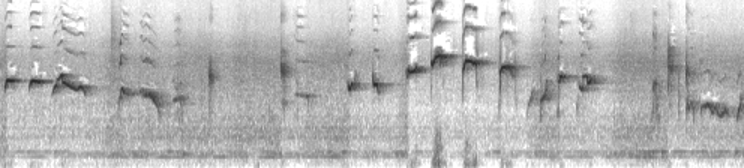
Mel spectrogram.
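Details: Caique singing cheerfully in the shower, a long series of varied whistles, some rising, some falling, with sharp squawks midway, all over continuous hiss from the shower water.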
